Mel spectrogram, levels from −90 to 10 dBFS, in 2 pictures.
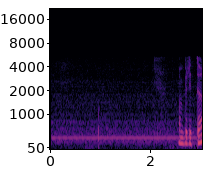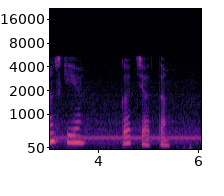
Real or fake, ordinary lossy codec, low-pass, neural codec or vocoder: real; MP3, 32 kbps; 5.4 kHz; none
